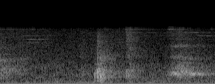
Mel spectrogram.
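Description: A barbell clanks against a metal rack.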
